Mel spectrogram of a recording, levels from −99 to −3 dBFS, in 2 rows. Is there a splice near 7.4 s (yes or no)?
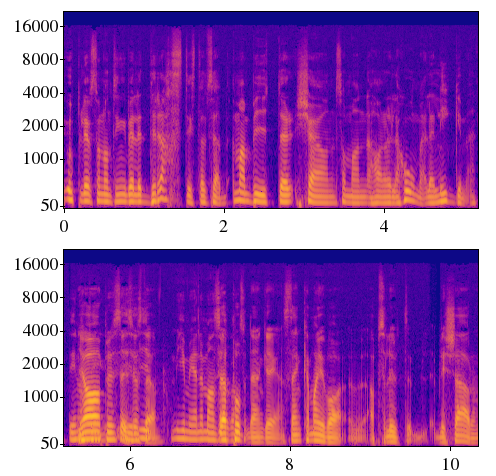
yes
